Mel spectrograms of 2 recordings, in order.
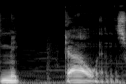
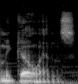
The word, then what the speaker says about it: McGowens: mcgowans or the mcgowans his aunt commented on my video saying I said it wrong it's me cowins right not mcgowans mcgowans someone tell me down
